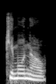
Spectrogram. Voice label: "kimono", Indian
